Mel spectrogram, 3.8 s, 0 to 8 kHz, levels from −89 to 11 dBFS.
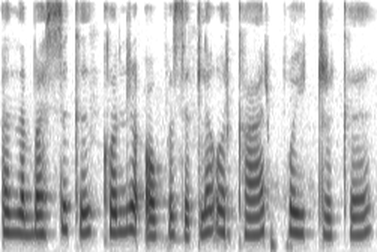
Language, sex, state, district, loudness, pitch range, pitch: Tamil, female, Tamil Nadu, Nilgiris, -19 LUFS, 210-245 Hz, 225 Hz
